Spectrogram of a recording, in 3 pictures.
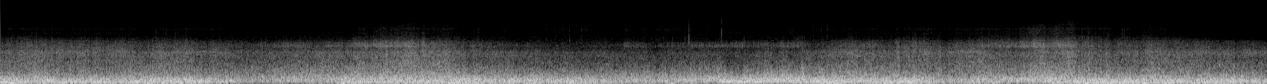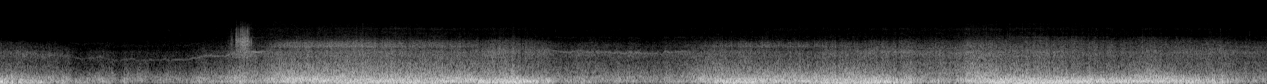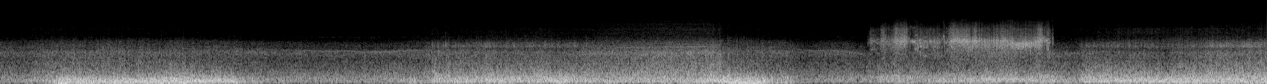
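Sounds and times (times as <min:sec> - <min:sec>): wind rushing over microphone: 0:00.0 - 0:38.0
faint steady whine: 0:28.0 - 0:37.9.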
